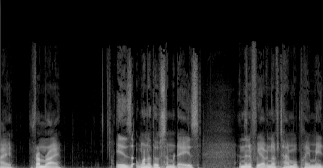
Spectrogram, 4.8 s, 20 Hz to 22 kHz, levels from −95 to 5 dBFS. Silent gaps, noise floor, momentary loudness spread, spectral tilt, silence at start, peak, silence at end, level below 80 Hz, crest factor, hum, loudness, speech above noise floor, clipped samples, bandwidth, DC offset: none; -67 dBFS; 10 LU; -7 dB/octave; 0 s; -6 dBFS; 0 s; -44 dBFS; 18 dB; none; -24 LUFS; 45 dB; under 0.1%; 14.5 kHz; under 0.1%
